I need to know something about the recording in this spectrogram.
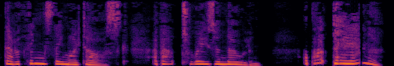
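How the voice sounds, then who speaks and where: A woman's voice: high-pitched, very animated, moderate pace, darkish tone, no echo. An actress playing an anxious woman, speaking urgently in a radio drama. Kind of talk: British radio drama dialogue.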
